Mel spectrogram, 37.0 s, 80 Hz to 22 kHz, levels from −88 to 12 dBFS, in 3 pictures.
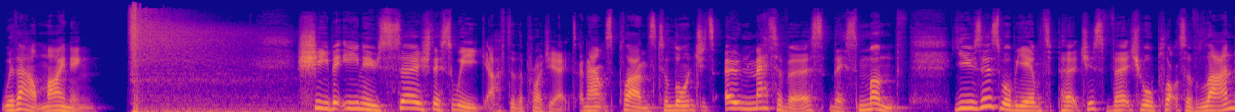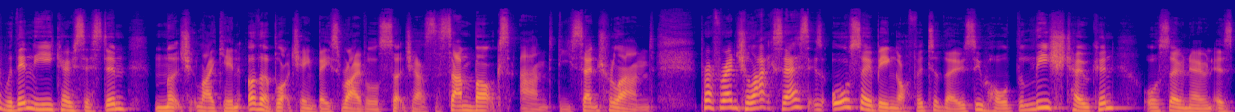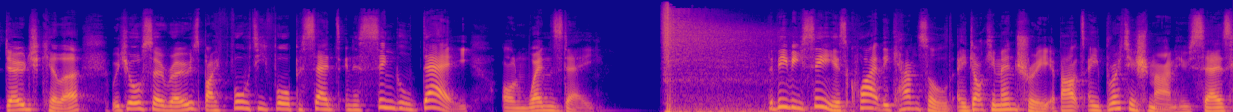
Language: English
